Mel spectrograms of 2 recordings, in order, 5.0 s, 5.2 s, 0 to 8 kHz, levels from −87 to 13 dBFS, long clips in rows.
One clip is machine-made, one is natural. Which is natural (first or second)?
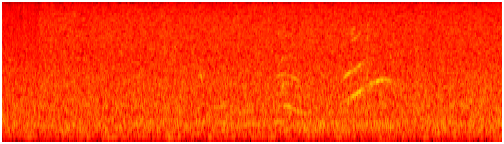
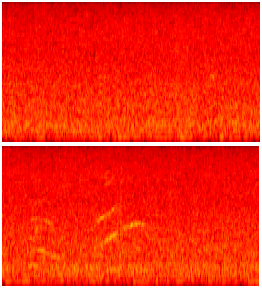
first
